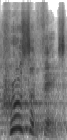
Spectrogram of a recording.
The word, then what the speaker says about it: crucifix: I know you're an atheist, but it's pronounced crucifix, YOU STUPID YO, was he actively trying to Again, explain this in the comments for me, EFA.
